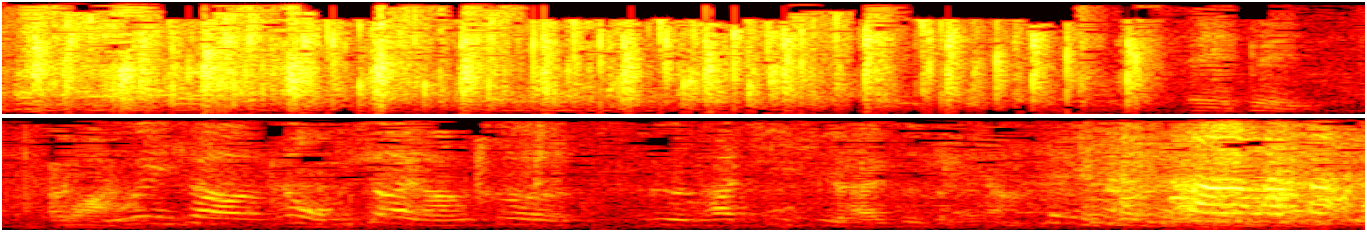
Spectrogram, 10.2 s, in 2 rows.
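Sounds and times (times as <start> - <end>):
audience applause: 0.0 - 4.4
speech: 6.0 - 10.2
laughter: 9.0 - 10.2.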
